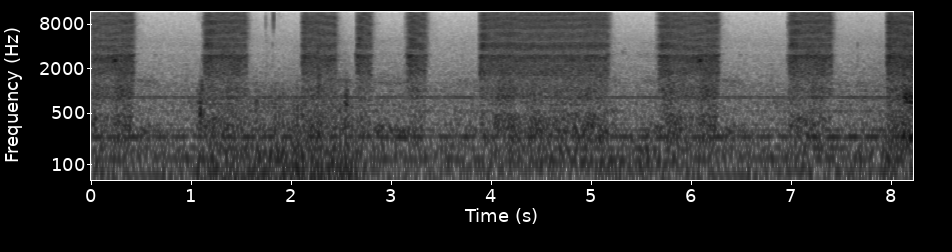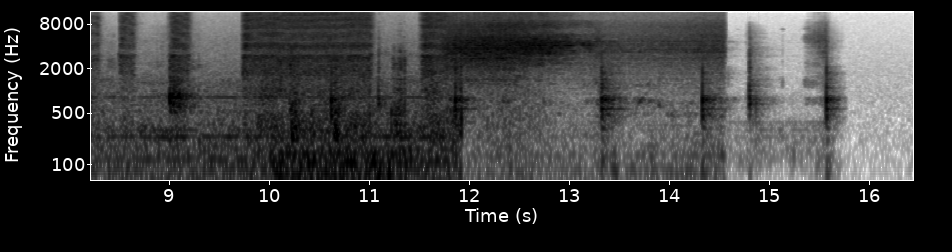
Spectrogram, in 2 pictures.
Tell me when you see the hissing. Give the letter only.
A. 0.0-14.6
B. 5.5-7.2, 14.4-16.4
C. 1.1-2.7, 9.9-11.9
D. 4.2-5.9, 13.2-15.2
A.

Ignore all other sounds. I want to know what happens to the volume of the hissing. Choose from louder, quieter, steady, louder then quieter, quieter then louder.
louder.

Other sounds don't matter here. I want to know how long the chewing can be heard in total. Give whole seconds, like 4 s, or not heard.
4 s.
